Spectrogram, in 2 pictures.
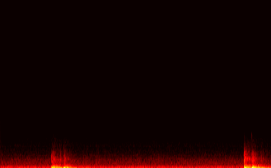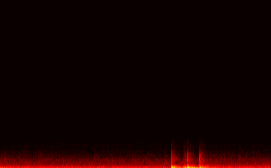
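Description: Fireworks burst with deep, distant booms that echo out.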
